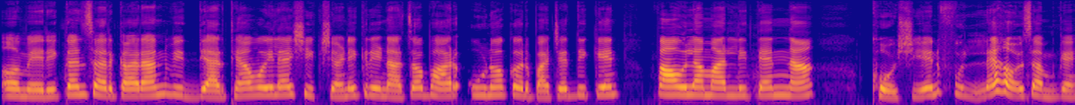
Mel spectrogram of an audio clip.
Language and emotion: Goan Konkani, happy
